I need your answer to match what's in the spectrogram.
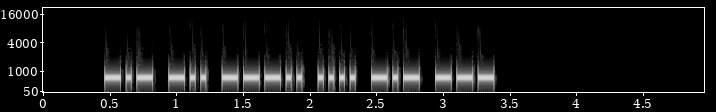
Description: Morse code, heard as a keyed tone, about 30 wpm, 700 Hz. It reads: KD8HKO
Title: USA Call Signs - 6 Characters - Repeated 3x - 30wpm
